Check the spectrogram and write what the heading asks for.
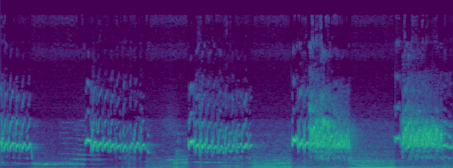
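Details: Lovebird squawks come in buzzy bursts about once a second, over a low background hum. The last two shrieks are louder and broader.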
